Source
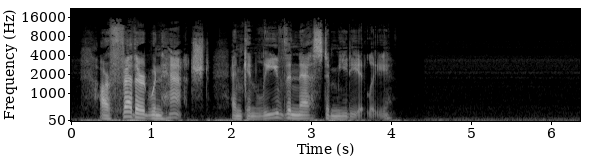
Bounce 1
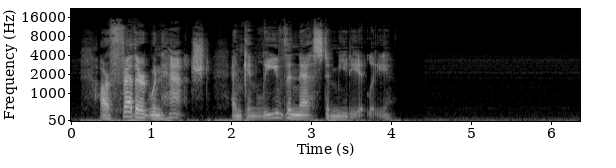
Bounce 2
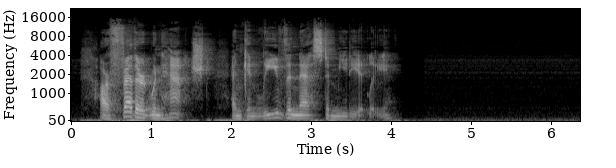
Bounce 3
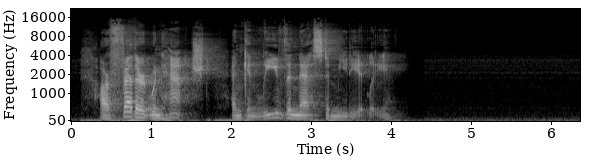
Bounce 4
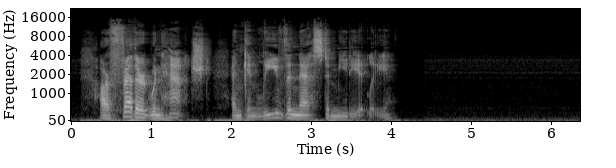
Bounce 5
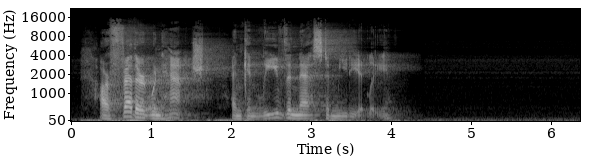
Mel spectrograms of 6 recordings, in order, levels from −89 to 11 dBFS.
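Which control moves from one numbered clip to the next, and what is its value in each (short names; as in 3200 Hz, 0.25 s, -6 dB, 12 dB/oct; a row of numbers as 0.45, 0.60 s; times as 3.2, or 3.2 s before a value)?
non-linear reverb, gate: 80, 190, 290, 130, 470 ms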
